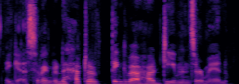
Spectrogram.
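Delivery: fast whisper. Real, not acted. Planning her story aloud, whispered fast. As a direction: rush it out in a whisper.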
